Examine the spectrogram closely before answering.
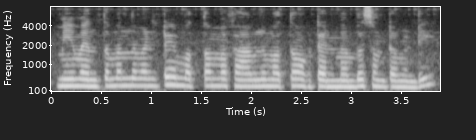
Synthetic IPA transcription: meːmuent̪ɐmɐnd̪imɐɳʈe̞ːmɔt̪ːɐmːaːpʰaːmilimɔt̪ːɐmɔkɐʈenmembɐɾsuɳʈaːmɐɳɖi

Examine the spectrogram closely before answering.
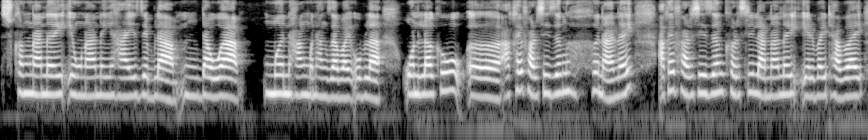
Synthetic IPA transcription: su̥kʰaŋnanɯjewnanɯjɦajzebladawa | mɯnɦaŋmɯnɦaŋzaβajɔbla | ɔnlakʰɯw | a̰kʰajpʰaɾsizɯŋhɯnanɯj | a̰kʰajpʰaɾsizɯŋkʰɯɾslilanːanɯjeɾbajtʰaβaj

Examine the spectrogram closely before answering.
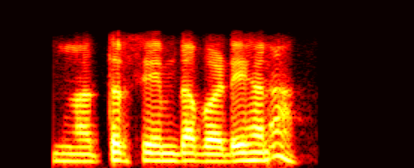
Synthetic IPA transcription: ɦat̪əɾseːmd̪aːbəɽeɦɛna

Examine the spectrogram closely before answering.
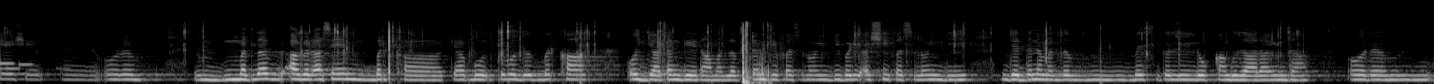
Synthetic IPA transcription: eːʃeː | oːɾ | mət̪ləbəɡəɾəsẽːbəɾkʰaːkjaːoːkeboːld̪oːbəɾkʰaː | oːɪɡjaːʈəŋɡeːt̪ãːmət̪ləbʈə̃ŋɡeːpʰəsəlɦoːĩːnd̪iːbəɽiːʔəʃʰiːpʰəsəlɦoːĩːnd̪iː | d͡ʒɪd̪namət̪ləbːeːsɪkəliːloːkãːɡʊzaːɾaːĩːnd̪aː | oːɾ

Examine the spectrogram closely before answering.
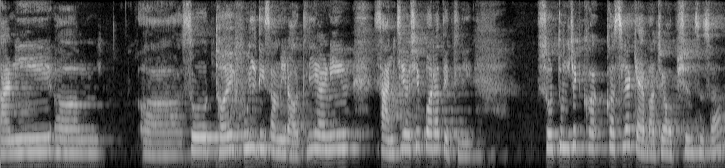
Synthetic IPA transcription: aɽ̃i | sot̪ʰəjfuːlɖ̪isamiɾaʋt̪liːaɽ̃isãɲt͡ɕiəɕepəɾət̪et̪liː | sot̪umt͡ɕẽkkəsljakɛbat͡ɕeɔpɕənsəsa

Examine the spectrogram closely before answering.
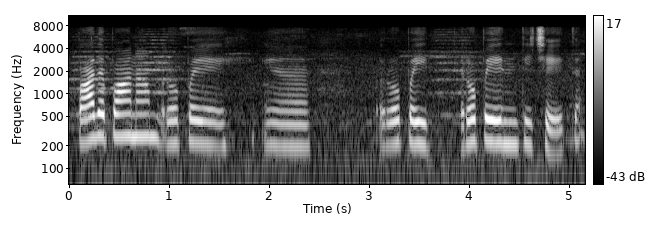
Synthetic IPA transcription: paːd̪ɐpaːnaːmɾopɐ | ɾopɐ | ɾoːpɐjɐnt̪it͡ʃeːt̪

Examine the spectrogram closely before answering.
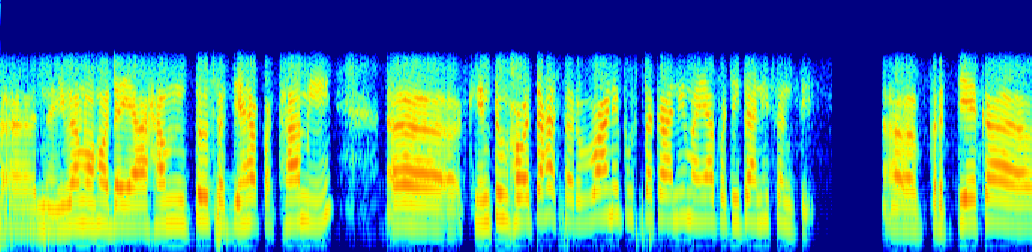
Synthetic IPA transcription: nɐjʋɐmɐɦoːd̪ɐjaːɦɐmt̪usɐd̪jɐɦɐpɐʈ̪ʰaːmi | kint̪ubʱɐʋɐt̪ɐɦɐ̆sɐɾʋaːɳipust̪ɐkaːnimɐjaːpɐʈʰit̪̬aːnisɐnt̪i | pɾɐt̪jeːkɐ

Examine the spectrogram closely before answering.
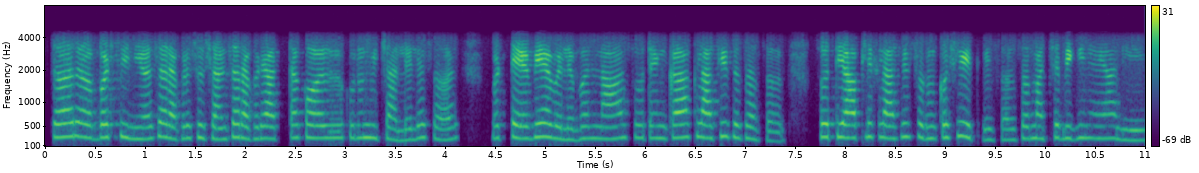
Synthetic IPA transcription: səɾbəʈsinijəɾsəɾakəɽesuɕãnsəɾakəɽeat̪ːakɔlkuɽuːnʋit͡ɕaɾlelesəɾ | bəʈ̚t̪ebiəʋelebəlnasot̪ɛ̃ŋkaklasiːsəsasəɾ | sot̪iːapliːklasiːsəɽuːnkəɕiːjet̪liːsəɾsəɾmad̪̚t͡ɕʰebiɡiːnejani

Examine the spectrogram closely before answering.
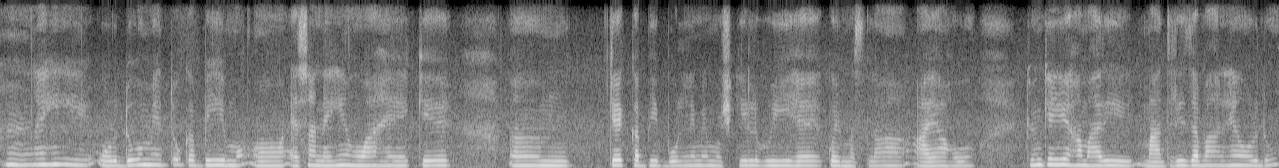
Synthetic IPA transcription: ɦnɐɦĩʊɾd̪umẽt̪okɐbʱi | ɛːsanɐɦĩɦuaɦɛke | kekɐbʱiboːlnemẽmʊʃkɪlɦʊiɦɛːkoːimɐslaaːjaɦoː | kjõːkejeɦɐmaːɾimaːd̪ɾizɐbaːnɦɛʊɾd̪u

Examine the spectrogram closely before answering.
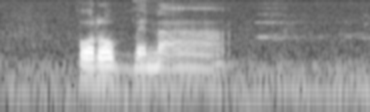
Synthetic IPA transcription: pɔɾɔp̚ːɛnaʔa

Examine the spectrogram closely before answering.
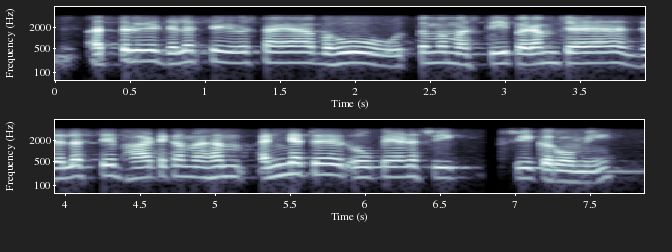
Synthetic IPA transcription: ɐt̪ɾəd͡ʑɐləseʋjɐʋəst̪ʰaːjaɓɐɦuʊt̪ːəmɐmɐst̪ipɐɾəmt͡ɕɐːjad͡ʑɐləst̪eːbʱaːʈɪkɐmɐɦɐmɐnjət̪ɪɾoːpeːɽ̃sʋiː | sʋiːkɐɾoːmiː

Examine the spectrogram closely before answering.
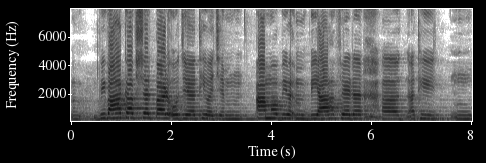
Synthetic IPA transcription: ʋiʋaɦkəbsəɾpəɾod͡ʒeət̪ʰiɦojt͡ʃʰɛ | amobiʋaɦpʰeɾ | ət̪ʰi

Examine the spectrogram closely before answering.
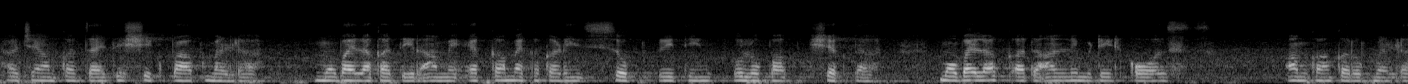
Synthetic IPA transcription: hat͡ɕẽamkãd͡zajt̪eɕikpakmɛlʈa | mobajlakʰat̪iːɾamiʔekːamɛkakəɽĩn | sobɾit̪in | ulopakɕəkt̪a | mobajlakat̪aʔənlimiʈeɖkɔls | amkãkəɾũkmɛlʈa

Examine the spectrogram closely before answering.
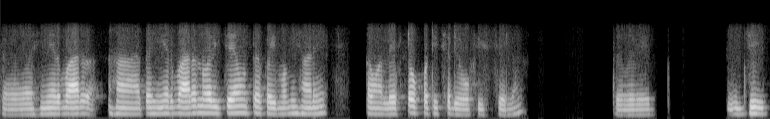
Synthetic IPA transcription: t̪əɦĩːəɾɓaːɾɦãt̪əɦĩːə̃ɾɓaːɾənʋəɾit͡ʃəjũt̪əpəiməmiɦaːɽ̃e | t̪ɐʋ̤ãleːpʰʈoːpʋəʈit͡ʃʰəɗijoɔːpʰiːst͡ʃʰeːla | t̪ə | d͡ʒiː

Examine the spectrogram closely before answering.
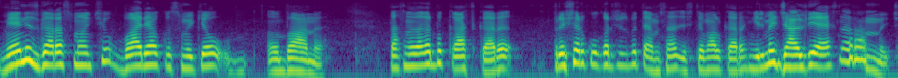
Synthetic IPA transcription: mʲeːnisɡɐɾɐsmɐnt͡ʃʰubaːɾʲjaːwkɨsmɨkʲew | baːnɨ̰ | t̪ɐtʰnɨzɐɡɐɾbɨkat̪ʰkɐɾɨ | pɾeʃɐɾkukɐɾt͡ʃʰuzbɨt̪ʲɛmsãːzist̪eːmaːlkɐɾɨjilʲmʲed͡ʒɐld̪iaːjsnɐɾɐnːɨt͡ʃʰ

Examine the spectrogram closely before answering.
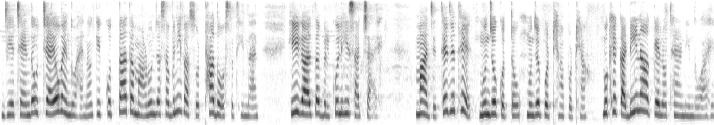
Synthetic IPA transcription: d͡ʑiːə̃t͡ɕɐ̃n̆d̪ot͡ɕɐjoʋẽːn̆d̪oaːɦɪn̆kikʊt̪ːat̪ɐmaːɳ̤ʊnɪ̆d͡ʑaːsɐbʱɪnikʰãsʊʈʰad̪oːst̪t̪ʰːĩːnd̪aːɦɪnɪ̆ | hiːɡaːl̤ɪt̪ɐbɪlkʊlɦisɐt͡ɕaːɦe | mãːd͡ʑɪt̪ʰed͡ʑɪt̪ʰemʊ̃ɦɪ̃ɲd͡ʑokʊt̪ːəmʊ̃ɦɪ̃ɲd͡ʑopʊʈʰijãpʊʈʰijã | mũːkʰekɐɗĩnaɐkeːlot̪ʰiəɽ̃ɗĩːn̆d̪oaːɦeː

